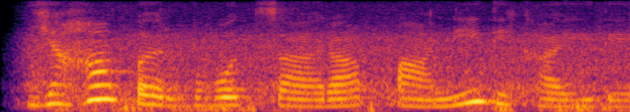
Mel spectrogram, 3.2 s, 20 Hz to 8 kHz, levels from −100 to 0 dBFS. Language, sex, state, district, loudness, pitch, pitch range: Hindi, female, Punjab, Pathankot, -18 LUFS, 210 Hz, 195-250 Hz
